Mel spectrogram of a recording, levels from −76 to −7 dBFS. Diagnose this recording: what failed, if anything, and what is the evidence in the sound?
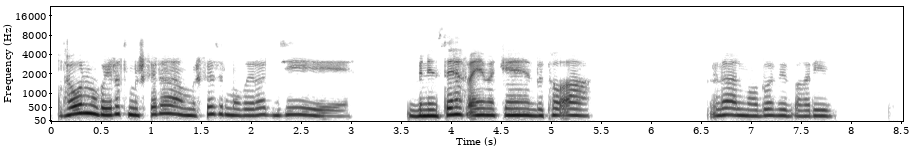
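Nothing in the chain failed.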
